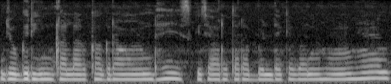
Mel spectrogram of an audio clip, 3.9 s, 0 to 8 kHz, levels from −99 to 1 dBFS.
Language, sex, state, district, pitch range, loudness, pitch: Hindi, female, Uttar Pradesh, Deoria, 180-190 Hz, -31 LUFS, 185 Hz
